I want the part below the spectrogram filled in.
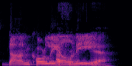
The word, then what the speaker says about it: Don Corleone: I think I do the same thing sometimes, and I don't know why, but yes, Don Corleone.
